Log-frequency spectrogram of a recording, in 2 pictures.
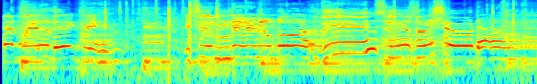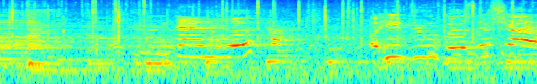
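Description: Acoustic guitar playing with a wordless, wavering melody line over it. The crackle of a large bonfire runs through, with many small pops.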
